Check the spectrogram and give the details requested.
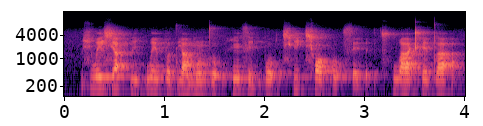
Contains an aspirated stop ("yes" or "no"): yes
